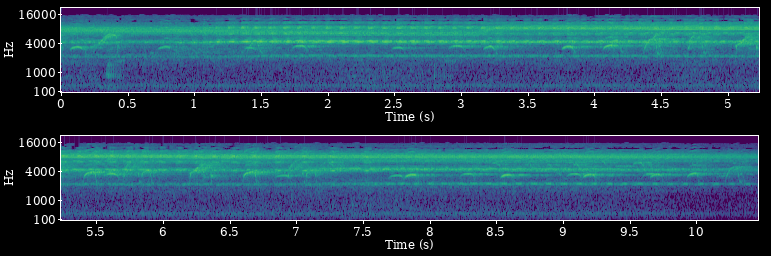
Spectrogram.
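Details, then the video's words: Higurashi, the evening cicada that calls at dawn and dusk, produces dense runs of high, repeated pulsed notes. Short, clipped chirps come many times a second over a constant shrill whine, with a faint lower sound near the start. "ヒグラシの鳴き声 /Chirping of the Higurashi ( Evening cicada )"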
